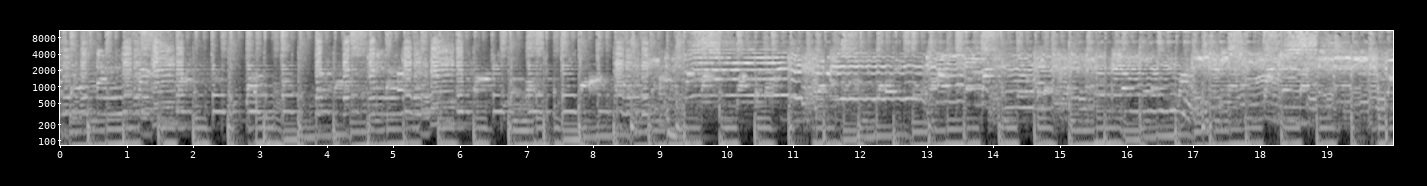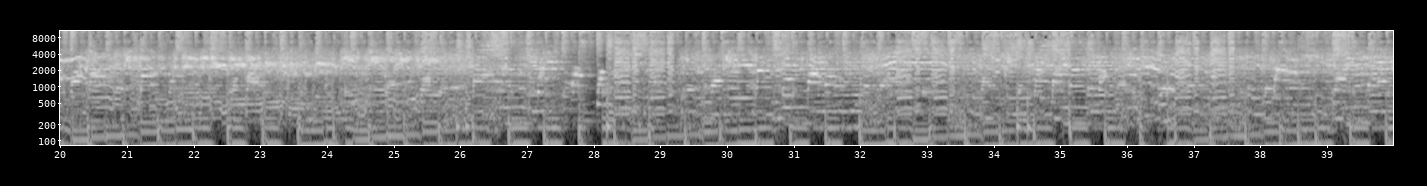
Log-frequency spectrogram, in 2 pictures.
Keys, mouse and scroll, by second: 1.1-2.7 drag, 3.3-3.7 scroll up 1, 4.9 click, 6.2 click, 7.8 click, 9.2 click, 11.8 click, 13.7 click, 15.4 BackSpace, 16.1 BackSpace, 16.7 9, 18.0 Left, 20.3 -, 22.4 click, 25.4-26.4 typing, 27.9 click, 30.8 click, 31.8 click, 35.0 0, 38.2 click, 39.3 1, 39.9 click.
